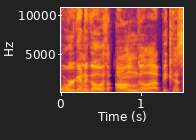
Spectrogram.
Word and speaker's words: Angela: one thing about that Angela would be the English pronunciation of that name for M Merkel uh we're going to go with Anga because I believe that's closer to the German pronunciation you might hear people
